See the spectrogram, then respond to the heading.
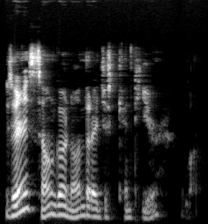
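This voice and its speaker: Expressive man doing sarcastic gaming commentary. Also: mid-range voice, very fast, slightly rough, lo-fi sound. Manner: sarcastic, joking, sweary asides. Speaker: video game streamer. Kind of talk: casual let's-play commentary mixed with reading dialogue aloud.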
